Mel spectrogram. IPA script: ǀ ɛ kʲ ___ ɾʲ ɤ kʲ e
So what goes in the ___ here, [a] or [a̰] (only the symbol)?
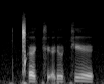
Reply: a̰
